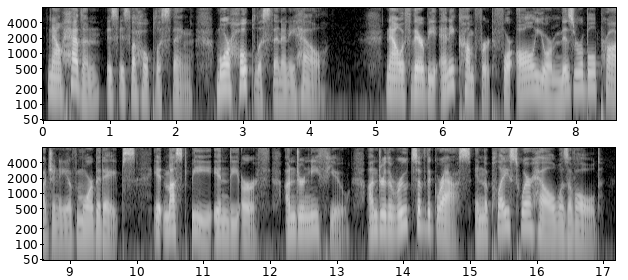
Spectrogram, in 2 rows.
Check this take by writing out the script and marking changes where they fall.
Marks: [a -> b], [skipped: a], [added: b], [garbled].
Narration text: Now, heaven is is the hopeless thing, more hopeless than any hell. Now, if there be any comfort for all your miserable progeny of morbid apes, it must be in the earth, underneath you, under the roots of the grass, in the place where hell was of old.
Now, heaven is is the hopeless thing, more hopeless than any hell. Now, if there be any comfort for all your miserable progeny of morbid apes, it must be in the earth, underneath you, under the roots of the grass, in the place where hell was of old.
